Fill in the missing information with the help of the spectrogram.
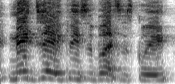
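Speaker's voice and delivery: high voice broken by giggles; helpless laughter. Real, not acted. Host greeting Nick J, laughing uncontrollably. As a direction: greet someone while still cracking up. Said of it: "I can't stop laughing".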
